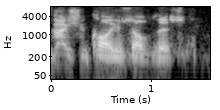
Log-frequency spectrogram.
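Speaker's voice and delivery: super deep voice. Retelling a man showing them a catalog and suggesting a name; super deep Green Giant voice. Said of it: "he says in his fucking super deep voice, a green giant voice".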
